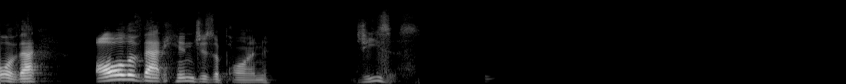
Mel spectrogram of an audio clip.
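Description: At 3.54 s there's a burst of damaged data in the compressed stream, lasting to about 3.58 s. Bad bytes there left the decoder misreading frames and hunting for the next header, so you get a brief chirp, squawk, click or gap before the fade-out that starts around 4 s.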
